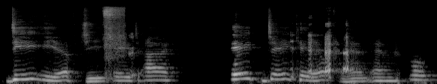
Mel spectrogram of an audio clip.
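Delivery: put-on young pop singer's alphabet, sung in short bursts. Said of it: "as if you're [name]".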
